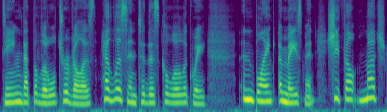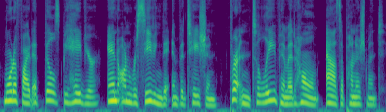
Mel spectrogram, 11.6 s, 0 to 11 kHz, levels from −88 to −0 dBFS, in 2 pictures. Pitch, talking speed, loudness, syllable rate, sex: 200 Hz, 175 wpm, -18 LUFS, 5.7 syllables/s, female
